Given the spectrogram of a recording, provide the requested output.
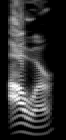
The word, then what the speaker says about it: hour: ejemplo la palabra hora Hour Hour eh diríamos the Hour the Hour porque empieza con una consonante la H pero es muda entonces empieza con un sonido de vocal por lo tanto tenemos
